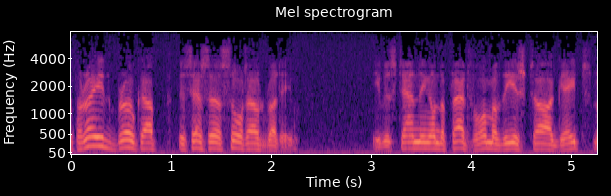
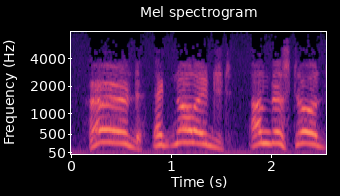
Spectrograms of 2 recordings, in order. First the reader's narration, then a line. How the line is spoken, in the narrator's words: Casey Offic bellowed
